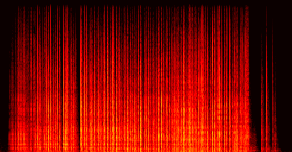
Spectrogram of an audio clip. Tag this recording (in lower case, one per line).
squeak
